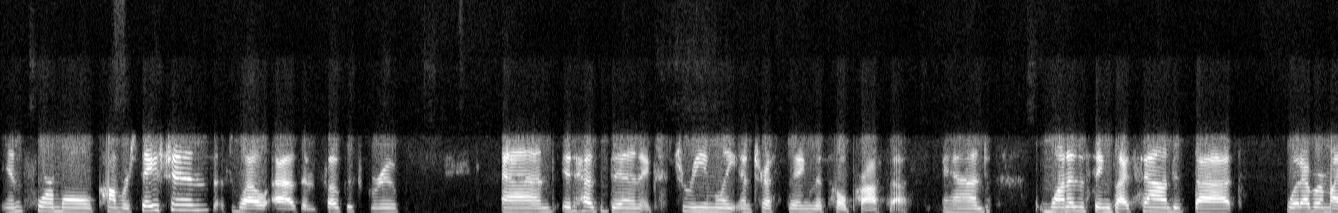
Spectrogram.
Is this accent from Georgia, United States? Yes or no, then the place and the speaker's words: no; Ohio, United States; I was born and raised in Ohio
